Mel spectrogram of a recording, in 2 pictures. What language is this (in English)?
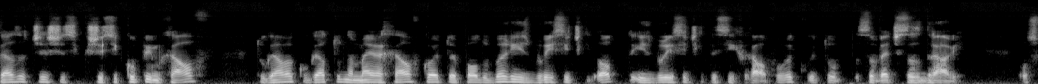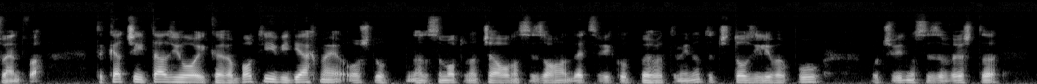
Bulgarian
